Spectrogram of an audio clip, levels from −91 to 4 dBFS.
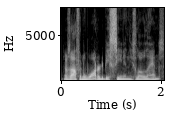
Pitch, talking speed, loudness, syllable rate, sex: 135 Hz, 290 wpm, -19 LUFS, 7.7 syllables/s, male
